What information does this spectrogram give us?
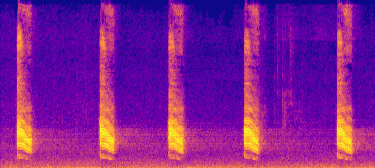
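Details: Long-tailed shrike (cendet), a lure recording for training birds: five loud harsh rasping squawks, each a short nasal burst, repeated about once a second against a quiet background.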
